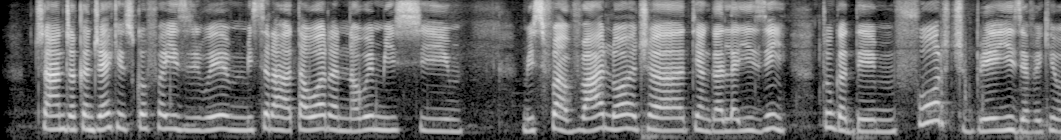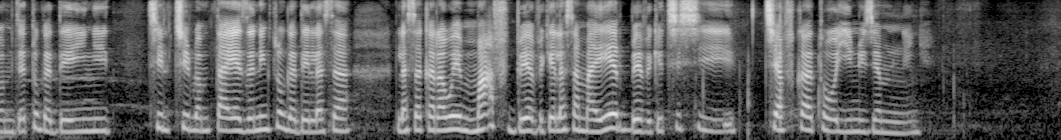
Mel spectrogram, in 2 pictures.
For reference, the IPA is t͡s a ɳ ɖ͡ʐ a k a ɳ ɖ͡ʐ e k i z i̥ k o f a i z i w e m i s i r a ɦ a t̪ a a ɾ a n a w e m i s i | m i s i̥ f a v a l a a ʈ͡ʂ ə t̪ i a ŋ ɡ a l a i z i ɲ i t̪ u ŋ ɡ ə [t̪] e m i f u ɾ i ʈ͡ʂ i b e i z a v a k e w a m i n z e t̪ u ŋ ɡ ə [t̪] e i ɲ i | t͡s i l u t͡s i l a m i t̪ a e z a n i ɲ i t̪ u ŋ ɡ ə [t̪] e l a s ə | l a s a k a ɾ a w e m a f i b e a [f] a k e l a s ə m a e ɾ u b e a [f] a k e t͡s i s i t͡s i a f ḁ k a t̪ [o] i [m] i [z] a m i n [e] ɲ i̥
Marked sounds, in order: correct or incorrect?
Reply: incorrect: d̪, incorrect: d̪, incorrect: d̪, incorrect: v, incorrect: v, correct, incorrect: n, correct, incorrect: i

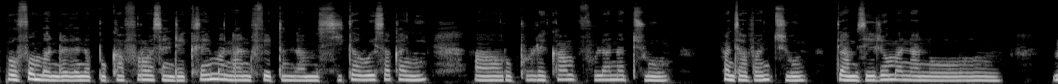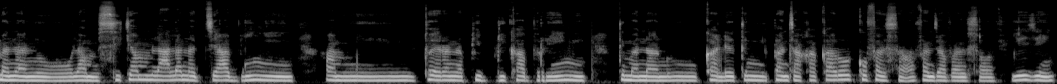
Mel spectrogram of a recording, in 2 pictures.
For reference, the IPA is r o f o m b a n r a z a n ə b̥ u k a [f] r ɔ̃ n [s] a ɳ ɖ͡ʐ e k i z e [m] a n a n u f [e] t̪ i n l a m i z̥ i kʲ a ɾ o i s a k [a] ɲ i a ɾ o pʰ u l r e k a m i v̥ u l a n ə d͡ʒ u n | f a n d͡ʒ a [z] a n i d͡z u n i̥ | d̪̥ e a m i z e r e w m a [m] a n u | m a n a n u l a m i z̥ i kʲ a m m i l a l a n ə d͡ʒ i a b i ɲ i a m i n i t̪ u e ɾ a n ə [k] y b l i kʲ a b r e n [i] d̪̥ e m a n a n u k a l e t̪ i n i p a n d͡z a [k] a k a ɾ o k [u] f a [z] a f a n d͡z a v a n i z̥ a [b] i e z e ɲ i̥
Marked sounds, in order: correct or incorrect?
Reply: correct, correct, correct, correct, correct, incorrect: v, incorrect: n, incorrect: p, correct, correct, incorrect: o, correct, incorrect: v

